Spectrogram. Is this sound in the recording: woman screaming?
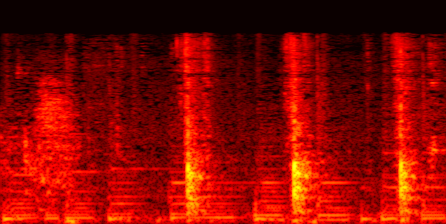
no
